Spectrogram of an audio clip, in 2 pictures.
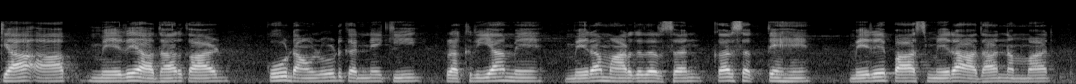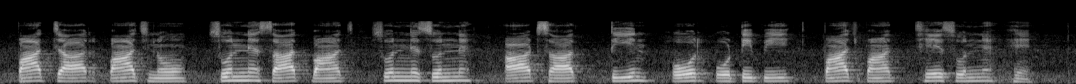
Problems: constant background noise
